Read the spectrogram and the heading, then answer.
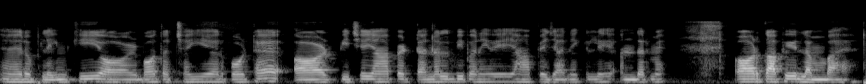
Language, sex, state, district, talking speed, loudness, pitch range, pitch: Hindi, male, Bihar, Jahanabad, 195 wpm, -23 LUFS, 115-125 Hz, 120 Hz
